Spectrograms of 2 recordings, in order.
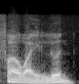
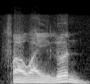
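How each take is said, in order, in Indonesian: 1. Kata ini berakhir dengan bunyi n. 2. Kata ini berakhir dengan bunyi n.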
